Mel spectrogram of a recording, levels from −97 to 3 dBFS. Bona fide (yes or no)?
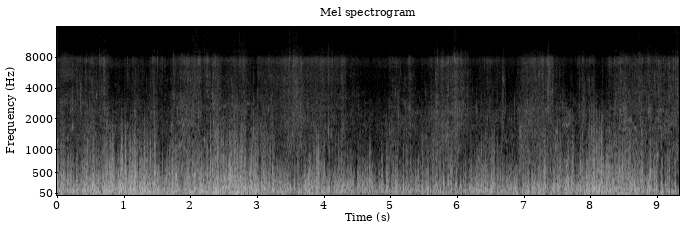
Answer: yes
